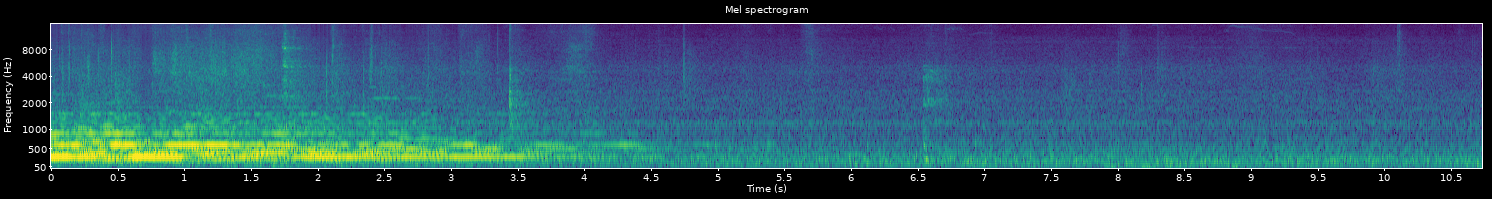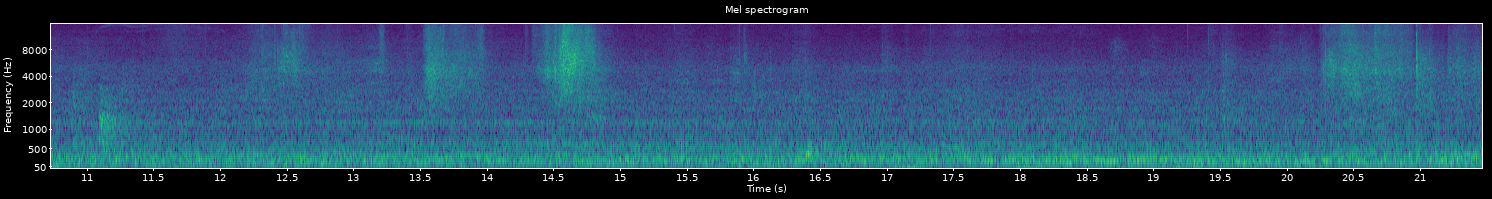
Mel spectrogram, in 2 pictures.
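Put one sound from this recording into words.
Bare feet shuffle and thud softly on a wooden stage floor.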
